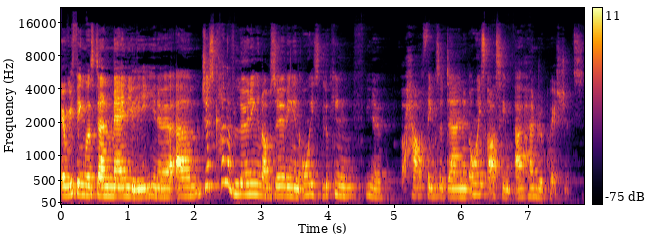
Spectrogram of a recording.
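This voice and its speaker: A woman with a South African accent, medium pitch and fairly even intonation, fairly quick with hardly any pauses, against noticeable background noise and audible room echo. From South Africa, Johannesburg. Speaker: entrepreneur. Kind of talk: interview.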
